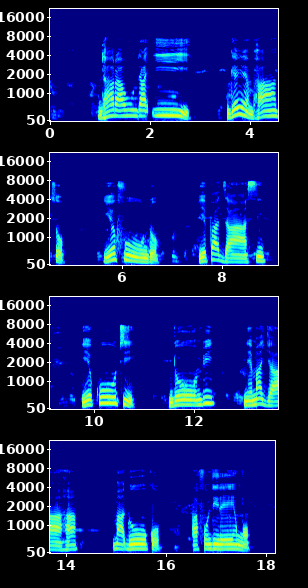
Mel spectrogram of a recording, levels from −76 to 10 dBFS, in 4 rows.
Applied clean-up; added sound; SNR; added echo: none; none; none; none.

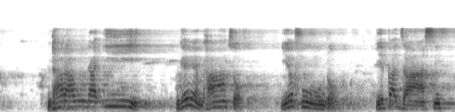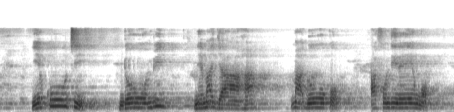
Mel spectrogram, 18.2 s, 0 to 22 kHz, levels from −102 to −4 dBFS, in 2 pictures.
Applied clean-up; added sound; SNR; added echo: none; none; none; reverberation time 1.4 s.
